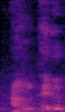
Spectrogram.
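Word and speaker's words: Ampère: 그래서이 사람의 이름을 따서 앙페르 법칙이라고 이름을 붙여요.이 사람의 이름을 따서 만들어낸 단위가 암페어라는 전류의 단위 그죠? 왜 발음이 다르냐? 얜 프랑스 사람이고 암페어는 영어 발음이기 때문에 둘이 발음이 다른 거.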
